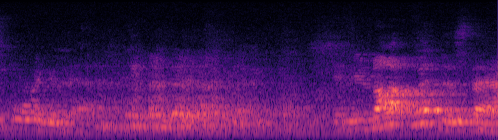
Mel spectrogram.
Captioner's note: people laughing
